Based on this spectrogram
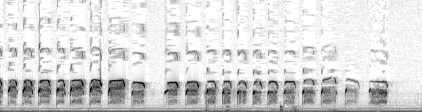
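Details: Squawking osprey at Loch Garten, waiting to be brought food, gives a long series of rasping squawks, about twenty in all, with one short pause midway. A constant low mains hum lies beneath.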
